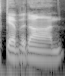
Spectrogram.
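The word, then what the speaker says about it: Gévaudan: what how to pronounce gavidon before i i actually said it because i am terrible at french frontiers but g is a j and the n doesn't exist javadon yeah yes all right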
